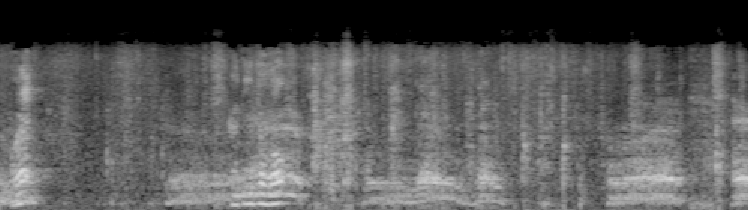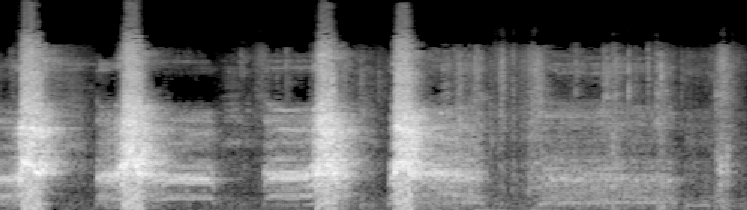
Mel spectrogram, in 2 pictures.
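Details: Two pet dogs, a Toy Poodle × Pomeranian mix and a Chihuahua, welcome their owner home from behind the door; soft whines and a man's murmured voice give way to four loud, sharp barks in quick pairs.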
